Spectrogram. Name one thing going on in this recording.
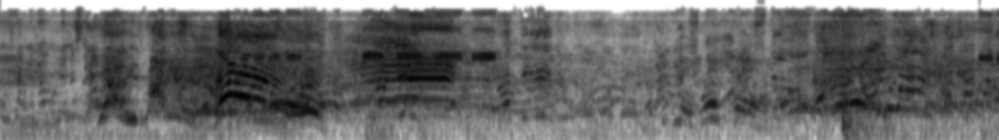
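A man cheers and shouts excitedly close by.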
